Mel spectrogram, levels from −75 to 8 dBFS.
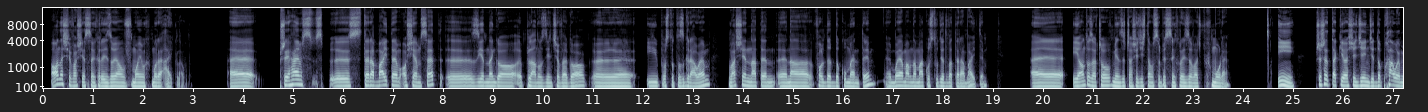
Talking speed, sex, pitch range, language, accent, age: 130 wpm, male, 120-145 Hz, Polish, native, 20-39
